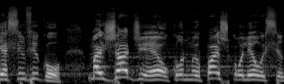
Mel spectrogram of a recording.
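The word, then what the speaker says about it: Jadhiel: meu nome de nascimento, Jadiel. E para complicar, tem um H entre o D e o I, J-A-D-H-I-E-L. Então você imagina os estrangeiros querendo pronunciar o meu nome, Jaril, até rádio me chamava, ô senhor rádio.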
